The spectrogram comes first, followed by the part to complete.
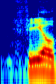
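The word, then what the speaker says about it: Feeld: Field is spelled F-E-E-L-D, like feel, like sort of like...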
